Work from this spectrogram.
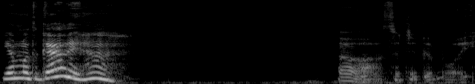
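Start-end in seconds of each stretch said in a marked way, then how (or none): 3.4-4.7 unvoiced whisper, tender. Real, not acted. Whispering praise to the cat at the window. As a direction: hush it like a secret.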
